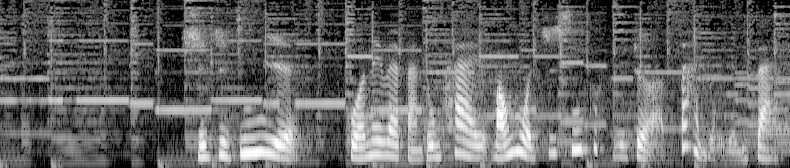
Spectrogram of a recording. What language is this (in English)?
Chinese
